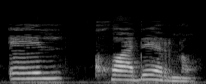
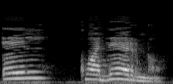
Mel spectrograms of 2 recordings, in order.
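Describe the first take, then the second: First: El cuaderno spelled out slowly, each syllable; slow repeat. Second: El cuaderno said clearly and a bit louder; model pronunciation. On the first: Teacher repeats El cuaderno slowly so students copy. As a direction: drag El cuaderno out slowly for learners. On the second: Teacher models El cuaderno for students, clear and louder. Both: Shown as a demonstration. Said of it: "model then slow repeat".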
